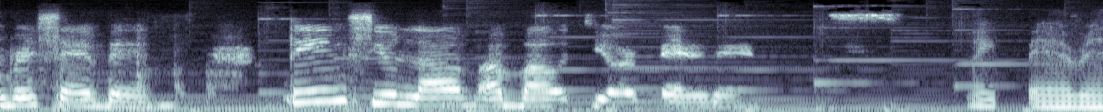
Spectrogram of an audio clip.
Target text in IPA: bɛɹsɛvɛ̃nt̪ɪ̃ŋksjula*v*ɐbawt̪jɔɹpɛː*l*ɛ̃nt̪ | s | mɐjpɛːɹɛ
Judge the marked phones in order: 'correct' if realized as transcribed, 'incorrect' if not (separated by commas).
correct, incorrect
